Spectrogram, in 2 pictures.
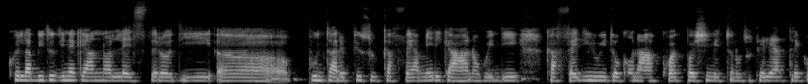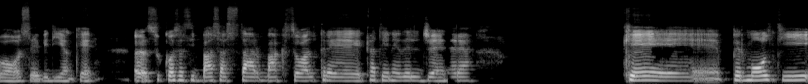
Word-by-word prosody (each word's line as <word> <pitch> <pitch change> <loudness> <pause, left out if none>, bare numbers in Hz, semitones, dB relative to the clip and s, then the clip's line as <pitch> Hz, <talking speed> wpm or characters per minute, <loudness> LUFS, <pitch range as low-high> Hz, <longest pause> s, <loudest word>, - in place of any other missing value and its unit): Quell'abitudine 195 0 0
che 190 +1 -3
hanno 180 0 -2
all'estero 175 0 -3
di, 175 0 -7
ehm, 165 +2 -3
puntare 185 -4 -1
più 190 +2 -5
sul 185 -1 -6
caffè 170 -1 -4
americano, 170 -2 -2
quindi, 175 +1 -5 0.3
caffè 175 -1 -3
diluito 185 -1 -3
con 180 +1 -7
acqua 170 +1 -1
e 175 - -12
poi 175 0 0
ci 180 +2 +5
mettono 175 +1 -6
tutte 170 +1 -8
le 175 - -1
altre 170 +1 -6
cose, 155 -2 -2
vedi 165 0 -3
anche, 170 +8 -3 0.3
ehm, - - +4
su 180 +3 -3
cosa 195 -1 +3
si 195 0 -6
basa 175 +2 +1
Starbucks 175 -1 -1
o 175 - +1
altre 170 -2 0
catene 185 -2 -3
del 180 0 -3
genere. 175 +1 0 1.5
Che 195 +6 +6
per 200 -5 +2
molti, 200 0 +6
175 Hz, 150 wpm, -24 LUFS, 170-190 Hz, 1.5 s, Che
